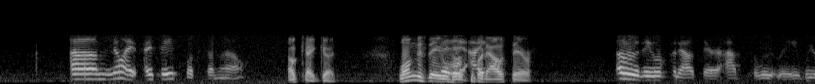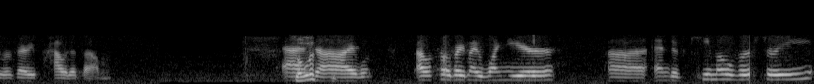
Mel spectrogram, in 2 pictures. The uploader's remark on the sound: WE'RE TAKING YOUR CALLS. It's time to open our phone banks for the first time and host the inaugural "Open Mic Night" for The Stupid Cancer Show.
